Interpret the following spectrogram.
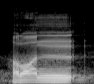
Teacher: رو دو زبر رن۔ جب را کے اوپر دو زبر آ جائے، را کو موٹا پڑھتے ہیں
